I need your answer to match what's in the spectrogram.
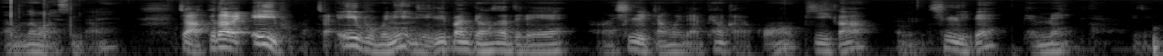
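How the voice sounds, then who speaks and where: A man's voice: on the low side, gravelly. A man giving a casual exam-prep literature lecture, chatty and full of slang, often checking in with his listeners. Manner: chatty, keeps asking "right?" and drops into slang.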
